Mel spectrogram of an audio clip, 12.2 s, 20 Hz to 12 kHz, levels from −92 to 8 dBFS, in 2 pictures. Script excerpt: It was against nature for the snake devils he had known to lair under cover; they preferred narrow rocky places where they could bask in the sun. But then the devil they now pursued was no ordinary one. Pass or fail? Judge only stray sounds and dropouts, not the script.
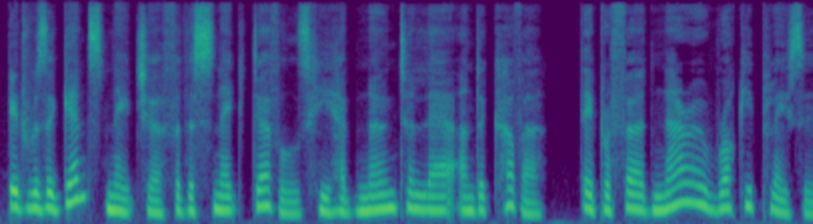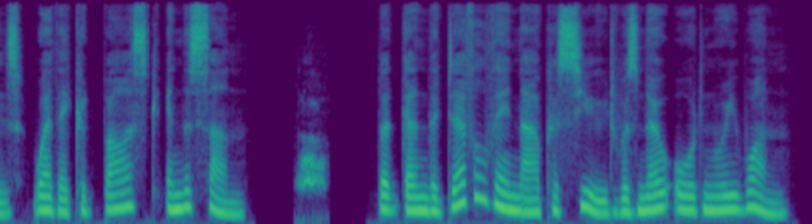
fail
